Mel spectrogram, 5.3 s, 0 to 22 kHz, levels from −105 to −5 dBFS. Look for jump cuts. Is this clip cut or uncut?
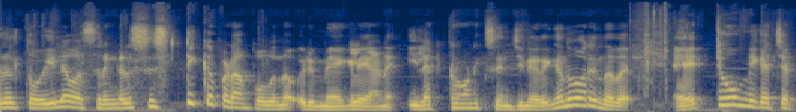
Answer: cut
